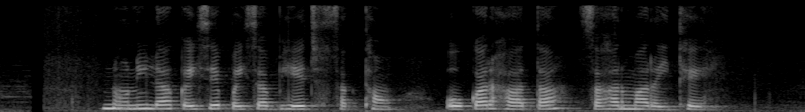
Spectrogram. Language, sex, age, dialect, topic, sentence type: Chhattisgarhi, female, 25-30, Central, banking, question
